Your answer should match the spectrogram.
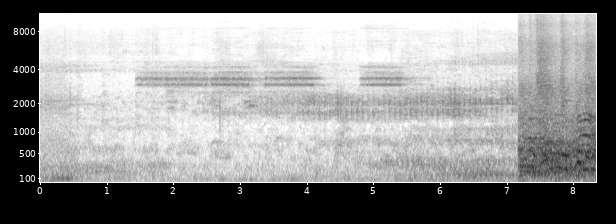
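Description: Quiet outdoor background with a high, thin trilling in several stretches of about a second each. About a second before the end it cuts suddenly to loud indoor voices and bustle.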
